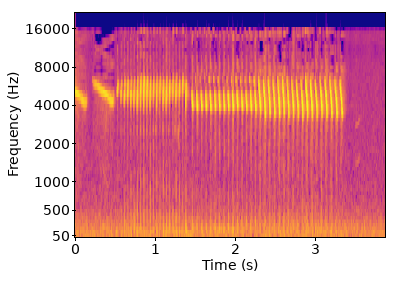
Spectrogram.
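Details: A canary on a training lesson recording for young birds sings two quick descending whistles, then a long, very high, loud trill of rapid even pulses lasting nearly three seconds before stopping abruptly.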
